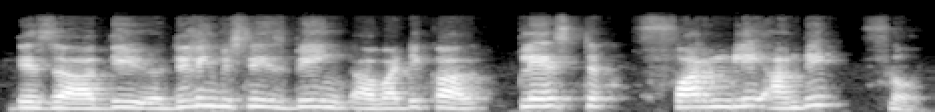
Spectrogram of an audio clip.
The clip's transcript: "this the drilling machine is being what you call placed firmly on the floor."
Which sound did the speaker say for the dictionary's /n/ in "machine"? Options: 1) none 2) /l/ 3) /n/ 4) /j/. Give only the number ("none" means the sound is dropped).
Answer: 1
